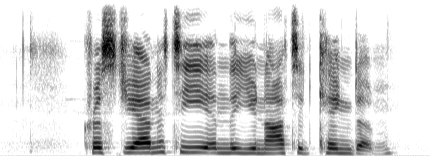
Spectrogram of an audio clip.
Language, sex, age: English, female, 18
